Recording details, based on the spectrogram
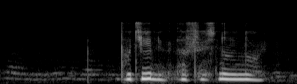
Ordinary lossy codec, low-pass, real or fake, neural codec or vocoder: none; 7.2 kHz; fake; codec, 44.1 kHz, 7.8 kbps, Pupu-Codec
